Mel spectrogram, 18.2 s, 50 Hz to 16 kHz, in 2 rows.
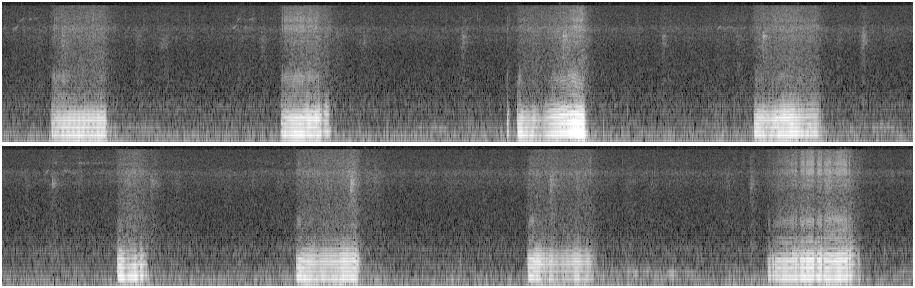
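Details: Rabbit snoring while asleep and dreaming: soft, buzzy, vibrating breath sounds recur about every 2.5 seconds, eight in all, about 13 a minute.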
